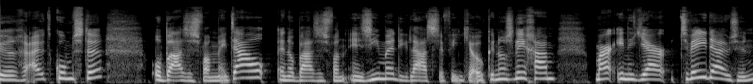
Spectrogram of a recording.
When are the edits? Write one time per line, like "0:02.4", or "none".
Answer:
0:01.4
